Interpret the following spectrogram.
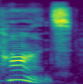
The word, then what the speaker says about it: hands: The word hands sounds like Hans. Put your hands up. Put your hands up. If you try to pronounce the D in hands up, you will stop your flow.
